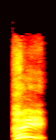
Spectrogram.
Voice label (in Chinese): "嘿"（粗犷男）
